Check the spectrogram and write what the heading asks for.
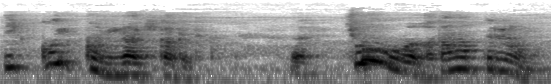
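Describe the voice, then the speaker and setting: A man giving life advice to a small group in blunt, rough, colloquial talk. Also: sits high, huge pitch swings, fast talker, mellow, reverberant, highs cut off.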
